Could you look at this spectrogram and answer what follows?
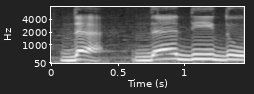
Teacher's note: da itu ada di ujung lidah bertemu dengan gigi seri atas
